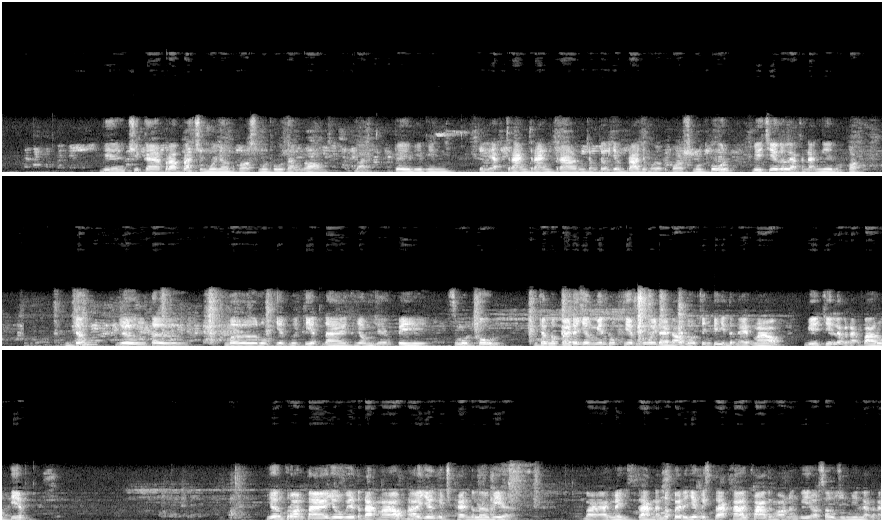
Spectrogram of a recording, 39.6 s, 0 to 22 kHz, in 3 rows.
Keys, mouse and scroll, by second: 5.4-8.8 drag, 8.8 Delete, 13.4 click, 17.7 click, 26.6 click, 27.7 click, 31.2 click, 34.7 click.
